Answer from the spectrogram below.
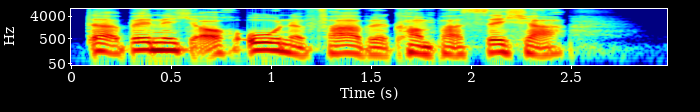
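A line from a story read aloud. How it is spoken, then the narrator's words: Growling. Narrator (German): knurrte Peggory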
